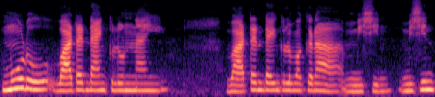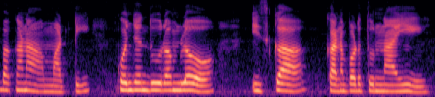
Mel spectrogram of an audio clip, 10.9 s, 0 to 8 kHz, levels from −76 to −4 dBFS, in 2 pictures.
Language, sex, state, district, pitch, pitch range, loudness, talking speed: Telugu, female, Telangana, Mahabubabad, 215 Hz, 200-230 Hz, -20 LUFS, 85 wpm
